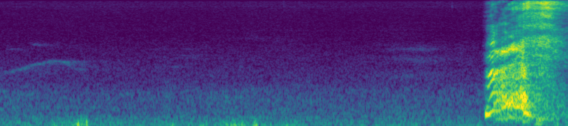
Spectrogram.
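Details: Quiet low rustling, then one sudden loud sneeze burst at the very end, cut off as it finishes, from a sneezing compilation.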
